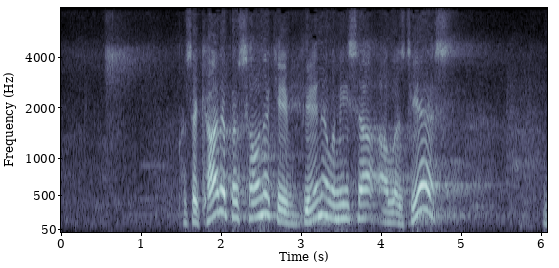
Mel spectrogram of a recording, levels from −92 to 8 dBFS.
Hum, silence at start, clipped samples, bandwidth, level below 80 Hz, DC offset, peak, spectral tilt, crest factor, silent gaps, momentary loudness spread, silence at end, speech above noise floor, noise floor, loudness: none; 0.55 s; under 0.1%; 8 kHz; -58 dBFS; under 0.1%; -2 dBFS; -6.5 dB/octave; 18 dB; none; 22 LU; 0 s; 32 dB; -50 dBFS; -18 LUFS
